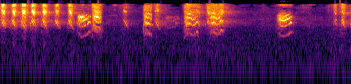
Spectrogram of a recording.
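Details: Double-collared seedeater female calling to stimulate males: rapid rhythmic high ticking notes open, followed by louder buzzy chirps and downslurred whistled chips at uneven intervals.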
